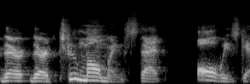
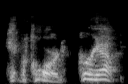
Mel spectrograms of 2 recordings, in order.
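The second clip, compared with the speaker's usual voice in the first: mock urgent order; 6 semitones higher, 3 dB louder than usual. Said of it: "here's this extremely emotional moment, and it's like".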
